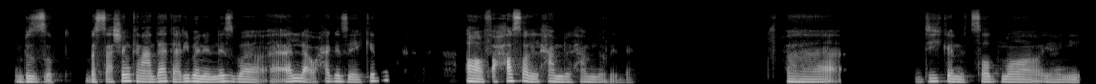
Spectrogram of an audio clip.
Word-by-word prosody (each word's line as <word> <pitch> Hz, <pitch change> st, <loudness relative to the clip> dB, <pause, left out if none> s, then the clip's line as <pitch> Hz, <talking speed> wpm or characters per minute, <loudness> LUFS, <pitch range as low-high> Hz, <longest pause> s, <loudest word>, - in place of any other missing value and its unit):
بالضبط، 115 Hz, -8 st, -2 dB
بس 120 Hz, 0 st, +1 dB
عشان 155 Hz, 0 st, +3 dB
كان 140 Hz, -3 st, 0 dB
عندها 130 Hz, +3 st, +3 dB
تقريبًا 140 Hz, +1 st, +2 dB
النسبة 125 Hz, -1 st, +2 dB
أقل 135 Hz, +7 st, 0 dB
أو 130 Hz, -, 0 dB
حاجة 140 Hz, 0 st, -2 dB
زي 120 Hz, -4 st, -2 dB
كده، 155 Hz, +10 st, -4 dB, 0.8 s
آه 135 Hz, -3 st, +7 dB
فحَصَل 155 Hz, +4 st, +3 dB
الحَمْل 125 Hz, +1 st, 0 dB
الحمد 120 Hz, 0 st, -5 dB
لله. 110 Hz, +1 st, -15 dB, 1.4 s
فدي 120 Hz, -, -3 dB, 0.8 s
كانت 135 Hz, -4 st, -1 dB
صدمة، 120 Hz, -2 st, -1 dB
يعني 115 Hz, -3 st, -5 dB
125 Hz, 115 wpm, -23 LUFS, 120-140 Hz, 1.4 s, آه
